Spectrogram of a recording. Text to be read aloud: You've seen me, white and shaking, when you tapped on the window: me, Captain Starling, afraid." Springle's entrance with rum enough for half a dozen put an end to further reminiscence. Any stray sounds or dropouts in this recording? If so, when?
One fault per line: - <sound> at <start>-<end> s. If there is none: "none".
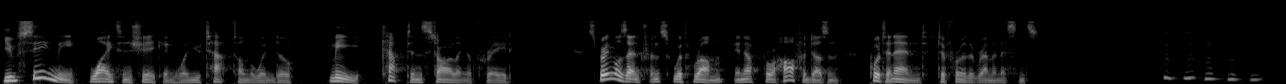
- laugh at 11.6-12.7 s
